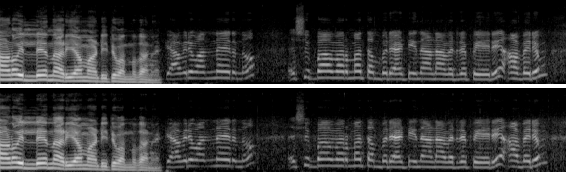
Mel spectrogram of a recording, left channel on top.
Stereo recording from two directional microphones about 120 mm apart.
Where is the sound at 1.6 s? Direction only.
25° left (ahead or behind).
